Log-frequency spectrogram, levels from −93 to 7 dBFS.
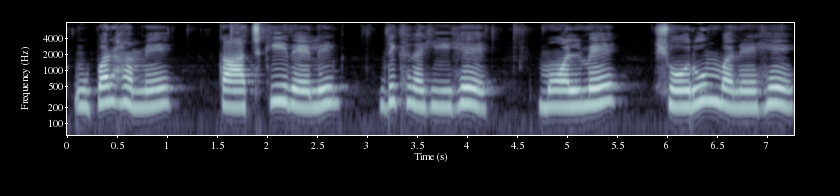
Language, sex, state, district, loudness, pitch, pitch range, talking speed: Hindi, female, Madhya Pradesh, Bhopal, -16 LUFS, 225 Hz, 215-245 Hz, 105 wpm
